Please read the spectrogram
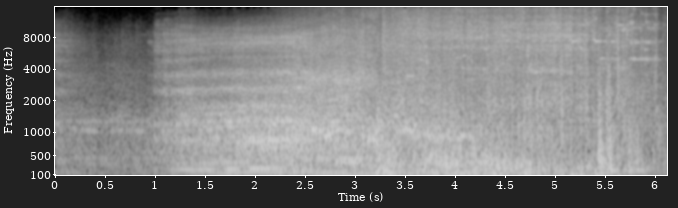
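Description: Auto-rickshaw engine running and growing loud, then from about halfway a long noisy crash with scraping and clattering as the auto-rickshaw goes off the road into the dirt.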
